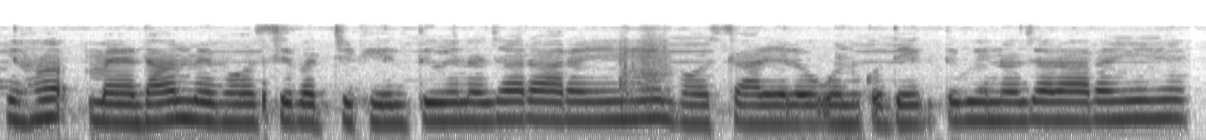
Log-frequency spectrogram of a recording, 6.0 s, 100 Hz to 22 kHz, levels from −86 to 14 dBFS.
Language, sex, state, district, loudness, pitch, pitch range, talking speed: Hindi, female, Chhattisgarh, Jashpur, -13 LUFS, 215 Hz, 200-225 Hz, 220 wpm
